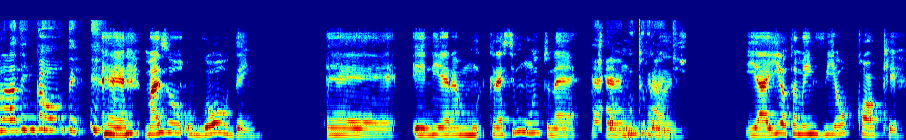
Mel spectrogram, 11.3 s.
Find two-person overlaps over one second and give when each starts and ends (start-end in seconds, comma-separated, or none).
7.4-8.6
